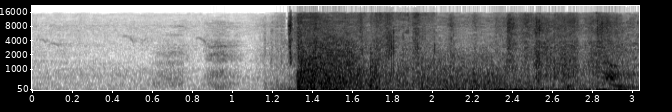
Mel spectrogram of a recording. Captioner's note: gunshot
